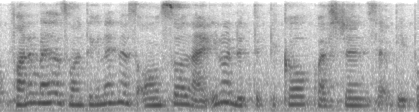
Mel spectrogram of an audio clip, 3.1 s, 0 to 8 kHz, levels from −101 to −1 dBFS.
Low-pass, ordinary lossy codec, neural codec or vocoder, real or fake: 7.2 kHz; Opus, 32 kbps; none; real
